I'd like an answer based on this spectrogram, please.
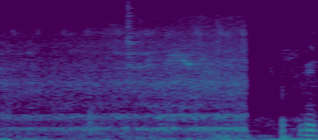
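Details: Wild hill bees droning from a nest dug into earth in hilly jungle while being transferred to a hive box; an even, low hum that cuts off abruptly, followed by a short human voice.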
